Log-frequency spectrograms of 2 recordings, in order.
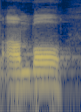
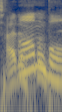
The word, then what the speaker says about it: Humble: him back I'm like I don't think so it's humble look at it hu MBL didn't go to a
